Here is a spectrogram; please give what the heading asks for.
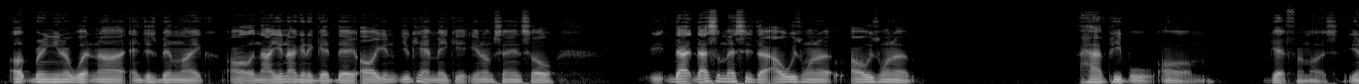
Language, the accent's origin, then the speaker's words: English; Tijuana, Baja California, Mexico; also born or lived in Orlando / Charlotte / Seattle; you know, originally we're from Mexico. Uh, Tijuana is where we used to stay before we moved to the states.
